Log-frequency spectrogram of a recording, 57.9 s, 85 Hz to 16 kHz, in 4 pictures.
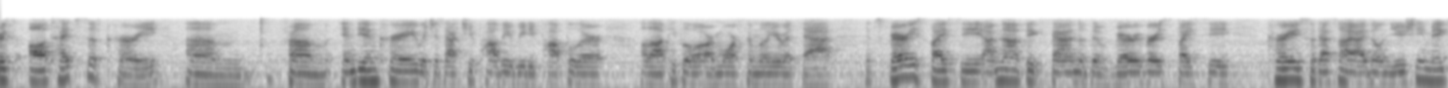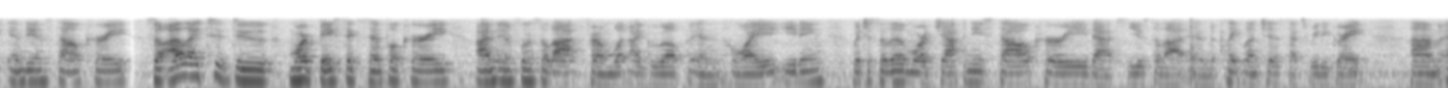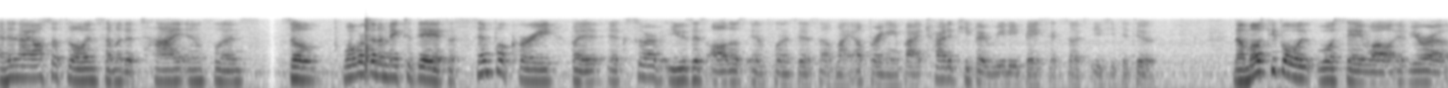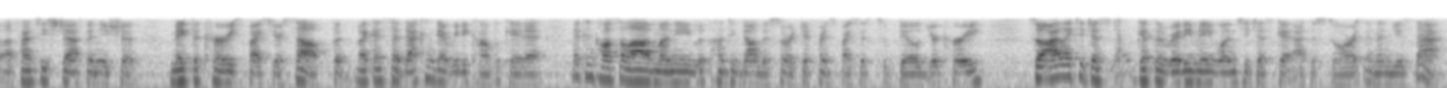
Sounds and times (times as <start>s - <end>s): Speech: 0.0s - 40.6s, 41.3s - 57.9s.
